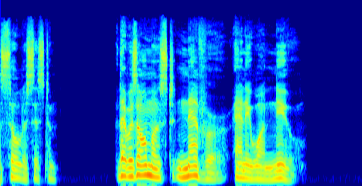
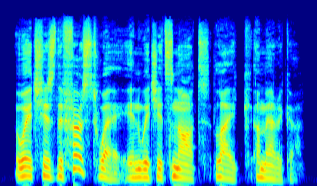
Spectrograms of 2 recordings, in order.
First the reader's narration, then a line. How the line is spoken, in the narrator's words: Malik said dryly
